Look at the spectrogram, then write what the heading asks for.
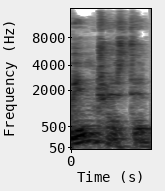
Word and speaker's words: interested: Something else I want to point out, that on paper, they might appear to have 4 syllables, but in natural, what we call native speech, we would pronounce them rather with 3 syllables.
